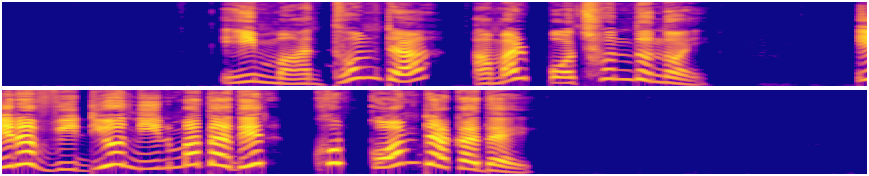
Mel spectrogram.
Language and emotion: Bengali, disgusted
